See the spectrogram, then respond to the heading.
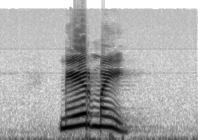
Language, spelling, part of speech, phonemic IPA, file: Tamil, நேர்மை, noun, /neːɾmɐɪ̯/, Ta-நேர்மை.ogg
- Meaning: 1. straightness, directness 2. faithfulness, fidelity, honesty 3. impartiality, justice, propriety 4. morality, virtue 5. fineness, thinness, minuteness 6. accuracy, exactness, correctness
